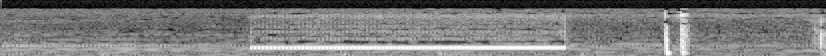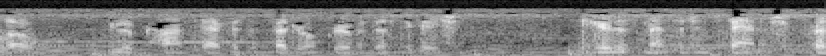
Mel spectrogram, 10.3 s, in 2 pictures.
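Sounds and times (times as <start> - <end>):
telephone ringback tone on the line: 1.6 - 3.6
speech: 6.4 - 10.3.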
